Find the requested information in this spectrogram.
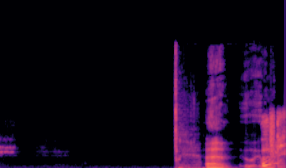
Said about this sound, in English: All the years, in all my years of broadcasting, doing Match of the Day, doing BT, doing whatever else I've done, I think that's the first time I actually had to sneeze.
